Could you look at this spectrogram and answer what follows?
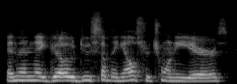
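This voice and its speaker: A man's voice: high voice, flat delivery, fast talker, a little mellow. A middle-aged man co-hosting a casual panel discussion, explaining his opinions at length. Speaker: podcast co-host.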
